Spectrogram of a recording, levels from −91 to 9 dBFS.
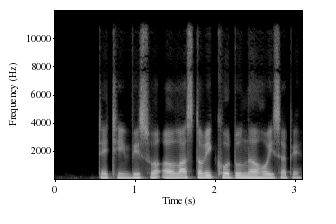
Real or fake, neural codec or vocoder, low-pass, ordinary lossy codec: fake; codec, 24 kHz, 0.9 kbps, WavTokenizer, large speech release; 10.8 kHz; none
